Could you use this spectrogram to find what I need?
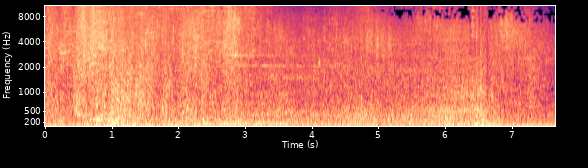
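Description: Spell effects crackle and whoosh in a busy battle.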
